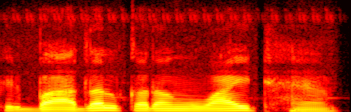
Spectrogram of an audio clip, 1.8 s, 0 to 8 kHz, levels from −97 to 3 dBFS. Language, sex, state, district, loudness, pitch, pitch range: Hindi, male, Jharkhand, Palamu, -17 LUFS, 130 Hz, 115-140 Hz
